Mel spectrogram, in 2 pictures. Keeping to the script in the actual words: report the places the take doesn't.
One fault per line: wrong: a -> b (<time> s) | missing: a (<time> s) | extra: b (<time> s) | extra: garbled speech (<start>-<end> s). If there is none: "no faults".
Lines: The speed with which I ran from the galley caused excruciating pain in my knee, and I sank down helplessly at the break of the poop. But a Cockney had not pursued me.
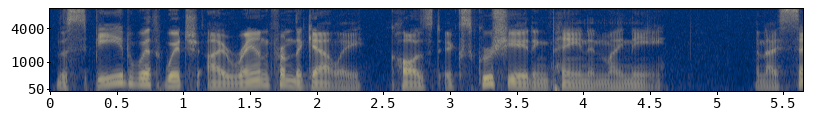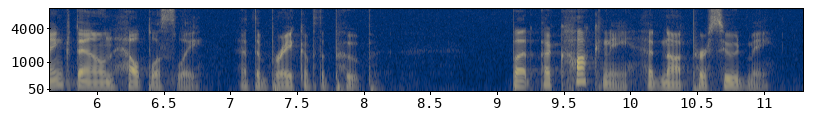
no faults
